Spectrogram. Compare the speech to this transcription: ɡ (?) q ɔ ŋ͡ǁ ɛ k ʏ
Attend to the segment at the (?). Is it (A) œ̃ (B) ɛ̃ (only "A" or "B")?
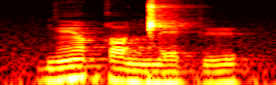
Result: B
